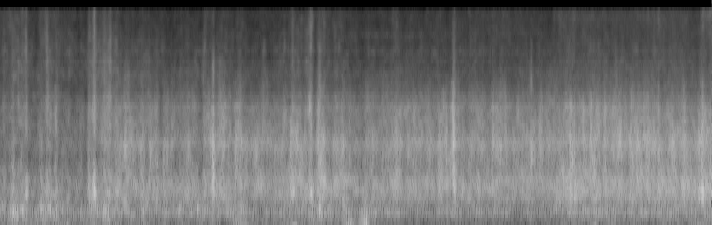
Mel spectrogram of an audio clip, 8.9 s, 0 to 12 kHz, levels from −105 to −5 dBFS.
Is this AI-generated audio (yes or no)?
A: yes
